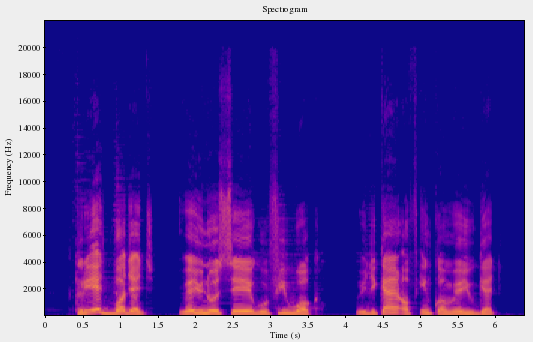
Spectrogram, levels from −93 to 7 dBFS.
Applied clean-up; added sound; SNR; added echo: neural mask model DeepFilterNet 3.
